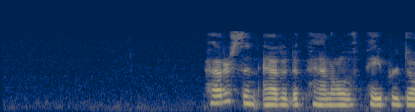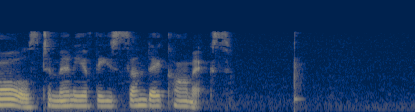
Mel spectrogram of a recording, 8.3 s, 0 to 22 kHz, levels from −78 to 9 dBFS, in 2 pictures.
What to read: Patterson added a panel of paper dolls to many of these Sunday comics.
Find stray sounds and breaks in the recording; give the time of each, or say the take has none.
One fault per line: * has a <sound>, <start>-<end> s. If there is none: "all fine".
* has a thud, 7.1-7.2 s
